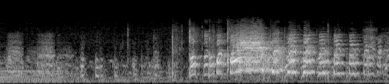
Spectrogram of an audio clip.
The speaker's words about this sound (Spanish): ¡Anda! Parece que también está ocupado. Disculpe usted, señora gallina.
